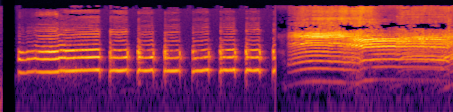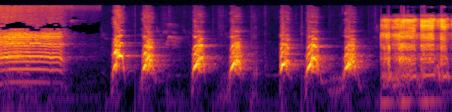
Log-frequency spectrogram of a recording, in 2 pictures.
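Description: A hen calls with a held note and then clucks about three times a second. A sheep follows with one long, wavering bleat. Then a puppy gives about nine short, high yelps that fall in pitch, and a scratchier, noisier sound starts just before the end.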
